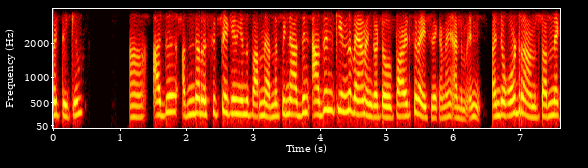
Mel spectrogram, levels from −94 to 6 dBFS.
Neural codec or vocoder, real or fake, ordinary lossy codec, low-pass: none; real; Opus, 24 kbps; 3.6 kHz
